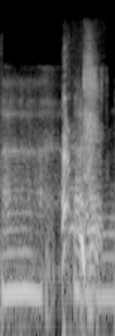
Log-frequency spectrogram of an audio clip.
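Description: A single sharp sneeze from a man, loud and close, interrupting a low steady hum, with brief speech just after.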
